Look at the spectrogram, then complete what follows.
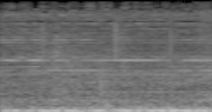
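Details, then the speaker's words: Astra electric power steering pump fitted to a drift car, running on rubber mounts sitting on the chassis before its bracket is installed: a thin, steady high whine over a low rumble. Normal but zingy; it should be quieter once the bracket is fitted. "Because it's got these rubber mounts, so once I put the bracket on it should be less zingy. But still, it sounds like an overexcited Tesla."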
